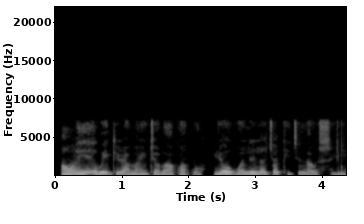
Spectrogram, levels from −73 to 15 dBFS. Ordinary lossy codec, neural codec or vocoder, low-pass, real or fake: none; codec, 16 kHz, 2 kbps, FreqCodec, larger model; 7.2 kHz; fake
